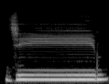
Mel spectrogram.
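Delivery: جیم with the vowel held long and slow; drawn-out jeem. Shown as a demonstration. Teacher stretching جیم so students hear the length. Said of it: "جیسے اوپر جیم میں ہے".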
